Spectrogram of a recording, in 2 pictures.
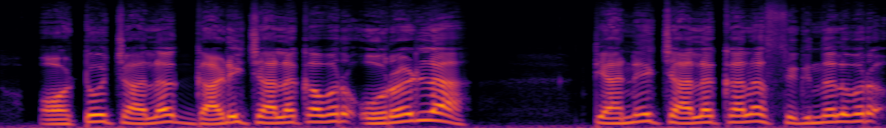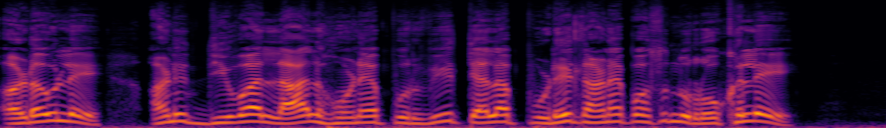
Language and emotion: Marathi, angry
